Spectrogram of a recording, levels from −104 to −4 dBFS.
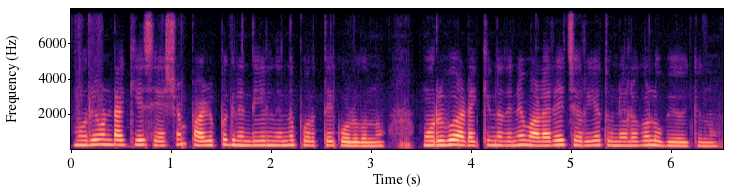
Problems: none marked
